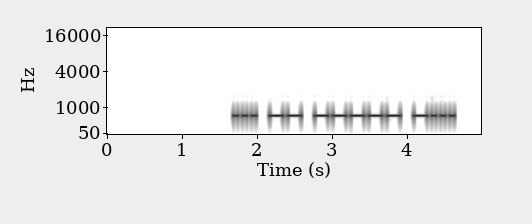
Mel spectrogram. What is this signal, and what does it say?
Morse code, heard as a keyed tone, about 20 wpm, 700 Hz. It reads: SM0B
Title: DXCC-100 Call Signs - 4 Characters - 20wpm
